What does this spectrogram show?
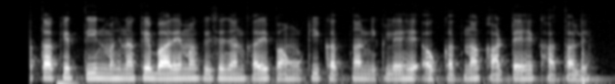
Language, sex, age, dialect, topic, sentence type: Chhattisgarhi, male, 18-24, Western/Budati/Khatahi, banking, question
